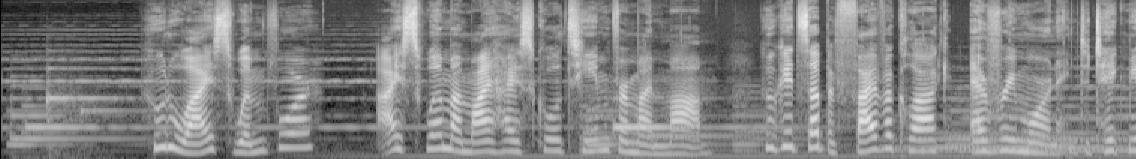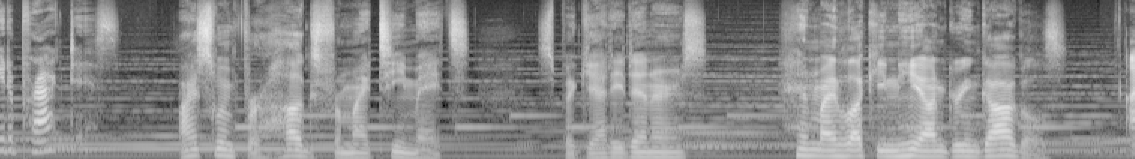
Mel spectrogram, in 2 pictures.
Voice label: audio spot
